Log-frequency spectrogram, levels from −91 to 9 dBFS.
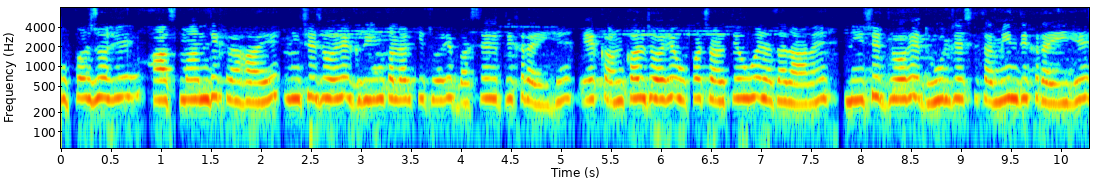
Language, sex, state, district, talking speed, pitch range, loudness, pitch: Hindi, female, Bihar, Lakhisarai, 215 wpm, 300-325 Hz, -17 LUFS, 320 Hz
